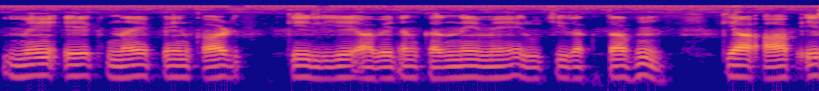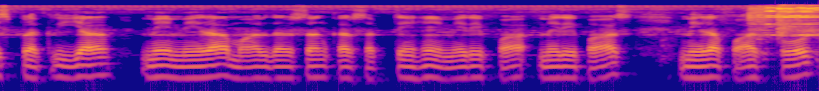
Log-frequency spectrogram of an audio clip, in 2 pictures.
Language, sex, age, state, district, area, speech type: Hindi, male, 60+, Madhya Pradesh, Seoni, urban, read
